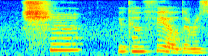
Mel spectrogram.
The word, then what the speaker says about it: 吃: Now, let's talk about 吃吃吃 The shape of your mouth are exactly the same as 知.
